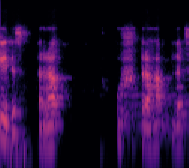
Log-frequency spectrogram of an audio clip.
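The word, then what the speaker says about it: उष्ट्रः: Shakara, takara, and then rakara. So this is half. This is a halanta to say it is half takara, and this is to say it is ra ushtraha.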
